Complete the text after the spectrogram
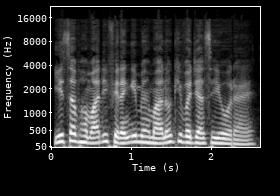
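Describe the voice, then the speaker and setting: A man's voice: fairly high pitch, brisk, close to an everyday voice. A man voicing a good-natured village husband who runs a small eatery in a cartoon story, earnest and plain-spoken. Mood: agreeable.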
